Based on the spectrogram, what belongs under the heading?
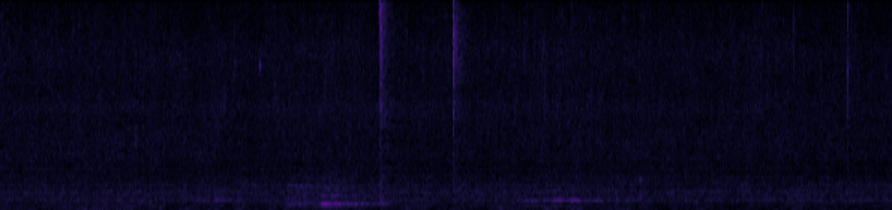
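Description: Chopped vegetables sizzling in oil in a nonstick kadai, a steady frying hiss. Two sharp clicks come a little after three seconds in, and a fainter one near the end.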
